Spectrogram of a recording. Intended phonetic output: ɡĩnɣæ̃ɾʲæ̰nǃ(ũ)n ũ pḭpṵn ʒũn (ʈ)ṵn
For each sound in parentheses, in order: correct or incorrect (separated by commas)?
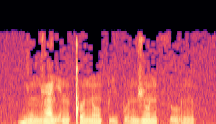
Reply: incorrect, incorrect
